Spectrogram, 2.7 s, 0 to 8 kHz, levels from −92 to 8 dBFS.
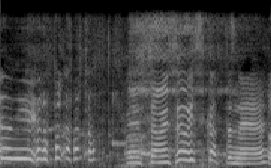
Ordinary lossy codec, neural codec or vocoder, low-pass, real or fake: none; codec, 24 kHz, 3.1 kbps, DualCodec; 7.2 kHz; fake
